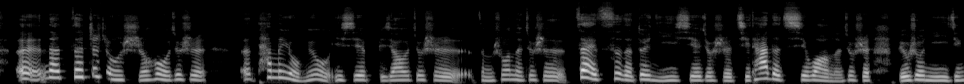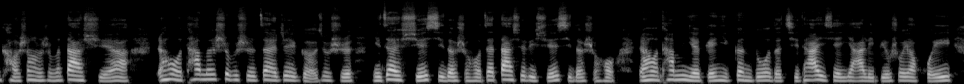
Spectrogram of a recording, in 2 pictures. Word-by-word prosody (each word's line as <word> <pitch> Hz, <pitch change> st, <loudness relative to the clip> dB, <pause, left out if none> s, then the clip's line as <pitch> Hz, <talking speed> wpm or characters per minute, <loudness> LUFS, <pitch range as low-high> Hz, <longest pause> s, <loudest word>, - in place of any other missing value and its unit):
呃， 220 Hz, -5 st, +3 dB
那 320 Hz, -1 st, +7 dB
在 315 Hz, +3 st, +3 dB
这 370 Hz, +3 st, -4 dB
种 255 Hz, -11 st, -1 dB
时 200 Hz, -1 st, -4 dB
候， 215 Hz, -1 st, +1 dB
就 230 Hz, +3 st, -2 dB
是， 210 Hz, -3 st, -3 dB, 0.3 s
呃， 240 Hz, -, -5 dB
他 330 Hz, -, -2 dB
们 315 Hz, -1 st, 0 dB
有 255 Hz, -9 st, +1 dB
没 170 Hz, +4 st, -7 dB
有 215 Hz, -6 st, -2 dB
一 205 Hz, -, -5 dB
些 210 Hz, +1 st, -1 dB
比 200 Hz, -3 st, -11 dB
较 200 Hz, +1 st, -1 dB
就 210 Hz, +1 st, -6 dB
是 200 Hz, -, -5 dB
怎 185 Hz, -, -7 dB
么 175 Hz, -, -5 dB
说 225 Hz, +4 st, -4 dB
呢， 210 Hz, -3 st, -3 dB
就 210 Hz, +2 st, -6 dB
是 195 Hz, -2 st, -4 dB
再 325 Hz, -6 st, +9 dB
次 255 Hz, +3 st, -3 dB
地 205 Hz, -2 st, +1 dB
对 220 Hz, +3 st, +2 dB
你 180 Hz, -1 st, -4 dB
一 -, -, -4 dB
些 190 Hz, +1 st, -1 dB
就 185 Hz, 0 st, -4 dB
是 175 Hz, -2 st, -4 dB
其 185 Hz, +2 st, -3 dB
他 260 Hz, +5 st, +6 dB
的 240 Hz, -4 st, +3 dB
期 205 Hz, +1 st, 0 dB
望 190 Hz, -5 st, +1 dB
呢？ 150 Hz, -, -8 dB
就 205 Hz, +5 st, -6 dB
是 185 Hz, -1 st, -2 dB, 0.3 s
比 -, -, -1 dB
如 190 Hz, -, +4 dB
说 210 Hz, 0 st, +3 dB
你 180 Hz, -2 st, 0 dB
已 -, -, -2 dB
经 190 Hz, +2 st, -3 dB
考 195 Hz, -3 st, -3 dB
上 205 Hz, +4 st, -2 dB
了 180 Hz, -, -2 dB
什 180 Hz, -1 st, -7 dB
么 185 Hz, -, -4 dB
大 205 Hz, 0 st, +6 dB
学 160 Hz, -4 st, -6 dB
啊， 165 Hz, -1 st, +1 dB, 0.3 s
然 215 Hz, -, +1 dB
后 225 Hz, -3 st, +3 dB
他 230 Hz, +4 st, 0 dB
们 235 Hz, 0 st, 0 dB
是 240 Hz, +1 st, -1 dB
不 210 Hz, -, -4 dB
是 200 Hz, -2 st, -3 dB
在 200 Hz, 0 st, +1 dB
这 190 Hz, 0 st, -1 dB
个 155 Hz, -6 st, -3 dB
就 185 Hz, +5 st, -7 dB
是 165 Hz, -1 st, -2 dB, 0.2 s
你 175 Hz, -, 0 dB
在 220 Hz, +3 st, +6 dB
学 185 Hz, -1 st, +2 dB
习 200 Hz, -4 st, 0 dB
的 180 Hz, -1 st, +3 dB
时 170 Hz, -, -8 dB
候 170 Hz, 0 st, -3 dB
在 195 Hz, -, +2 dB
大 215 Hz, +3 st, +5 dB
学 205 Hz, -1 st, -3 dB
里 180 Hz, -3 st, 0 dB
学 170 Hz, +2 st, -1 dB
习 200 Hz, -4 st, -3 dB
的 160 Hz, +1 st, -2 dB
时 155 Hz, -, -8 dB
候， 160 Hz, -1 st, -3 dB, 0.2 s
然 190 Hz, +1 st, +4 dB
后 205 Hz, -, +3 dB
他 220 Hz, +2 st, -1 dB
们 215 Hz, 0 st, +2 dB
也 175 Hz, -3 st, +4 dB
给 175 Hz, +1 st, 0 dB
你 185 Hz, -2 st, -2 dB
更 185 Hz, 0 st, 0 dB
多 180 Hz, +2 st, 0 dB
的 160 Hz, -2 st, -2 dB
其 160 Hz, 0 st, -7 dB
他 200 Hz, +4 st, +3 dB
一 205 Hz, -, +2 dB
些 175 Hz, -2 st, -2 dB
压 170 Hz, 0 st, 0 dB
力， 160 Hz, -1 st, -2 dB
比 160 Hz, -1 st, -5 dB
如 160 Hz, -, -1 dB
说 180 Hz, +2 st, -3 dB
要 170 Hz, -2 st, +1 dB
回， 165 Hz, +3 st, +1 dB
195 Hz, 335 characters per minute, -24 LUFS, 175-215 Hz, 0.3 s, 再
